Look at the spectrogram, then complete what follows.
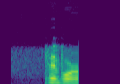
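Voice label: Dispatch 1, P25; WSO DISP 1; wake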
